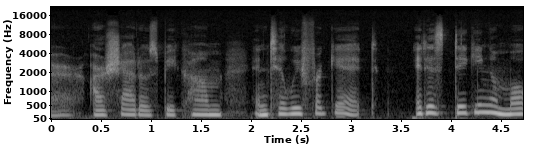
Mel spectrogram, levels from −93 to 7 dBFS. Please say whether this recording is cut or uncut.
cut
